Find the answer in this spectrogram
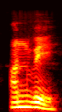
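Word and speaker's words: ennui: अगला वर्ड है अनवेय। ठीक है? अन्वय मींस क्या होता है? विरक्ति। विरक्ति। ठीक है? ग्लानी। ग्लान या उदासी। ठीक है? इसको क्या प्रोनाउंस करेंगे? अन्वे। ठीक है? अन्वय इसको प्रोनाउंस करेंगे।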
